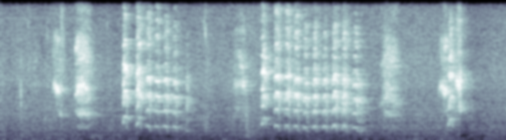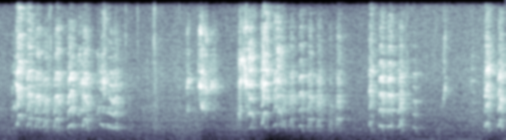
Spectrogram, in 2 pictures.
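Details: Male pineapple conure, a house pet, laughing from atop a person's head while another bird bathes and one talks; repeated rattling bursts of quick pulsed squawky notes, about eight bouts in ten seconds.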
